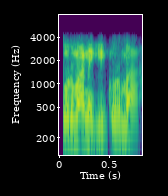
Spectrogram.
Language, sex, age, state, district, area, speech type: Assamese, male, 30-45, Assam, Darrang, rural, conversation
